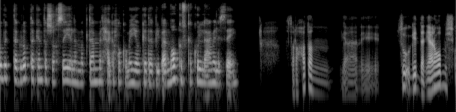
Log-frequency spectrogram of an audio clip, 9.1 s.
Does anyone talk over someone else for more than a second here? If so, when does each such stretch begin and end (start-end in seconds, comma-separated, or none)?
none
